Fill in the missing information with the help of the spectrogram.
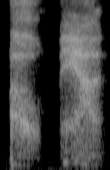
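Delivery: breathy whispered aside. Real, not acted. Medium whispering as the spirit box starts. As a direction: whisper it under your breath. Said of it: "get really quiet for about ten seconds".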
